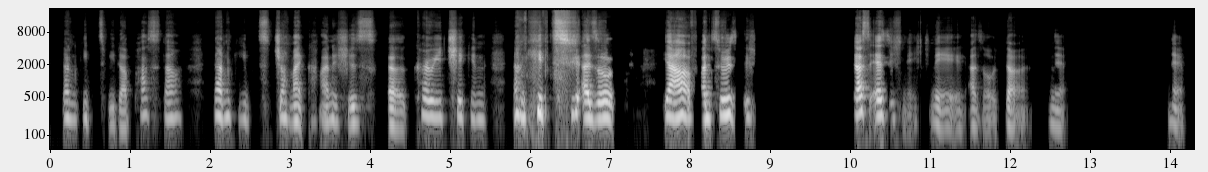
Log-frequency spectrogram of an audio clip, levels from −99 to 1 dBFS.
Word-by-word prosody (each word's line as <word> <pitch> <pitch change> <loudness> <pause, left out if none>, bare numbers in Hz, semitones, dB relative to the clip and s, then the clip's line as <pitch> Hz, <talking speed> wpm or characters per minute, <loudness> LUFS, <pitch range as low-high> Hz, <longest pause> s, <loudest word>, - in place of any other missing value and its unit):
dann 205 -3 -9
gibt's 200 0 -18
wieder 150 -3 -12
Pasta, 215 -3 -12 0.4
dann 220 -2 -2
gibt's 195 -2 -14
jamaikanisches, 175 -3 -7
äh, 140 -5 -3
Curry 220 -3 -4
Chicken, 200 -3 -6 0.3
dann 225 -3 -1
gibt's 250 +1 +4
also, 205 0 +4 0.7
ja, 220 0 +7
Französisch. 215 +2 -1 1.2
Das 245 +1 +7
esse 225 -2 +1
ich 200 - -20
nicht. 170 -1 -29
Ne. 155 -4 -14
Also - - -14
da - - -7 0.3
ne. 155 -4 -18 1.3
Ne. - - -15
205 Hz, 100 wpm, -21 LUFS, 180-220 Hz, 1.3 s, ja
